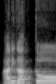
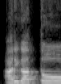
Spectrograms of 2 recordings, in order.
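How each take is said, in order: Both takes have the same delivery.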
